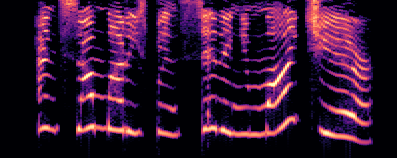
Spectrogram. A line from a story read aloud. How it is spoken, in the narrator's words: squeaked the baby bear in his shrill little voice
